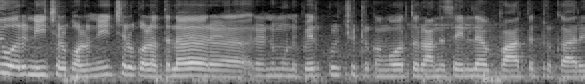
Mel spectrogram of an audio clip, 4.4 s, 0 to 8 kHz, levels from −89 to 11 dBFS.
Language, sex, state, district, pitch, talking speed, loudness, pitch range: Tamil, male, Tamil Nadu, Chennai, 200 Hz, 220 wpm, -16 LUFS, 185-210 Hz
